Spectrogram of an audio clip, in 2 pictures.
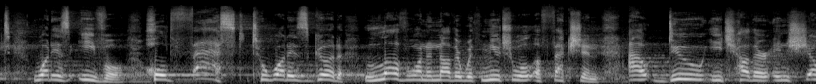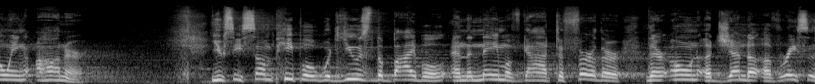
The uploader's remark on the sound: During the 9:00 AM service on Sunday August 27, 2017, at First Presbyterian Church of Arlington Heights, Illinois.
